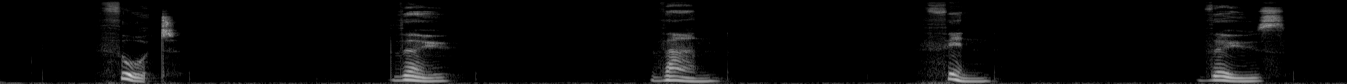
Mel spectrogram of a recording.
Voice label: Italian, english pronunciation errors made by italian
